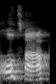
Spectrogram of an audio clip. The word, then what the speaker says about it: Olthoff: our guest, Miss Olaf, I should have asked how to pronounce that, but uh could you introduce yourself and say how to say your name? Hi, I'm Olaf. We ignore the H.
